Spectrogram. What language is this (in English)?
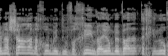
Hebrew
